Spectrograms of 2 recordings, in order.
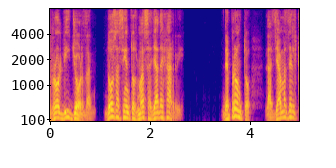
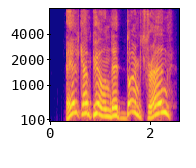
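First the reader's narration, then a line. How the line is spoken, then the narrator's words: Read aloud, loud and clear. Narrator (Spanish): leyó con voz alta y clara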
